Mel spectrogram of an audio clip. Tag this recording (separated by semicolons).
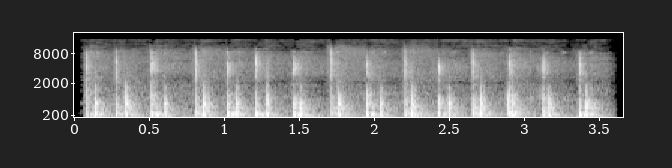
high-heels; MUS152; running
